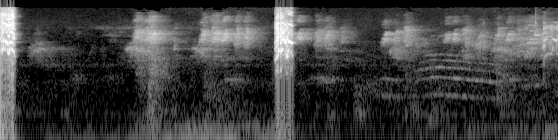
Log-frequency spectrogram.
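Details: Pet green-cheeked conure singing: a sharp, harsh squawk opens, soft high chirps and twittering follow, then a second loud squawk near three seconds and more quiet chattering chirps to the end.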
